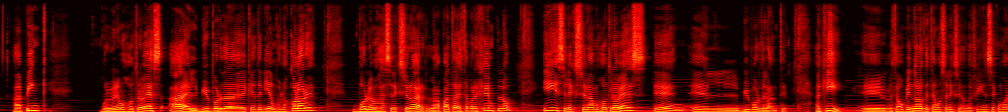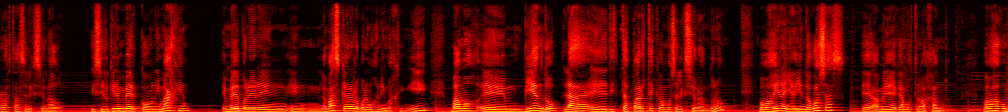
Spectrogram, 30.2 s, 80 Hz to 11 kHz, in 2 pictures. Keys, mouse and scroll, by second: 1.5 click, 5.4 click, 10.7 click, 16.3 click, 23.5 scroll up 2, 24.4 scroll down 2, 30.0 click.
